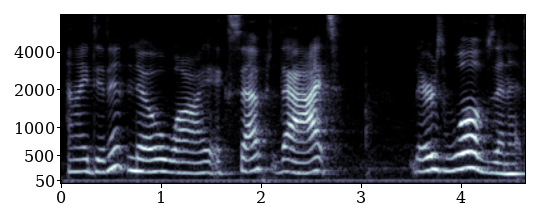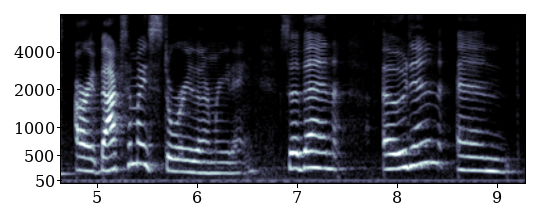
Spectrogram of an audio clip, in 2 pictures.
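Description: Young woman card reader, unhurried, meandering chat full of fillers. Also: fairly high pitch, fairly bright tone. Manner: rambling, loose, full of "like" fillers. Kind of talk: casual spiritual card-reading vlog.

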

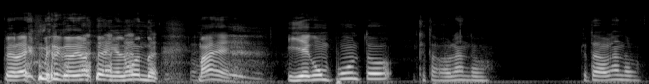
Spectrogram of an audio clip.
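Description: A man's voice: sits high, steady tone, a little fast. A young man, chatting casually with friends and joking with crude slang. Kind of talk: casual chat among friends.

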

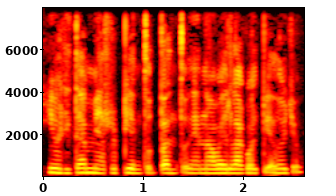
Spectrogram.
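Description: A woman's voice: monotone, rapid-fire, gravelly, dark tone, no room sound, clean studio sound. A young woman with a Mexican accent telling a personal story to the camera, chatty and acting out what people said. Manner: chatty, acts out quoted lines in a squeaky voice. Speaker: vlogger.

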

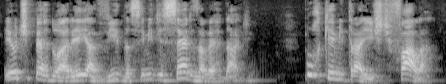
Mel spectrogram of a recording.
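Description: A man's voice: on the high side, sing-song, slow. A man reading as a betrayed, anguished husband. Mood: bitter. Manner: intense, bitter, pleading. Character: betrayed husband, middle-aged, bitter and anguished.

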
